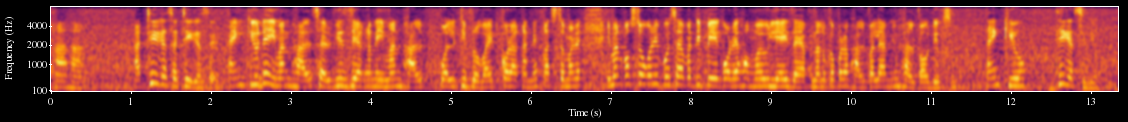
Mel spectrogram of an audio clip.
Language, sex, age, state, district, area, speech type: Assamese, female, 30-45, Assam, Barpeta, urban, spontaneous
